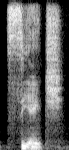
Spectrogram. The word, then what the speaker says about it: Zatch: I haven't played it, so What the actual hell is Zach Bell? Zatch Bell. He tried to.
